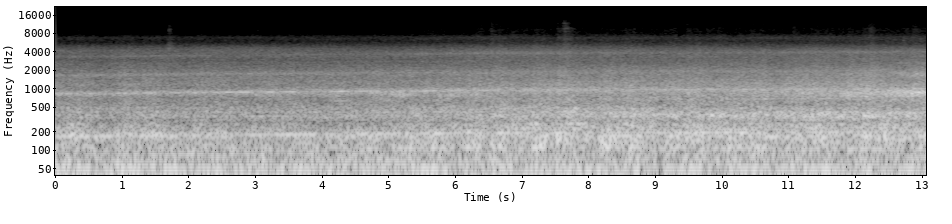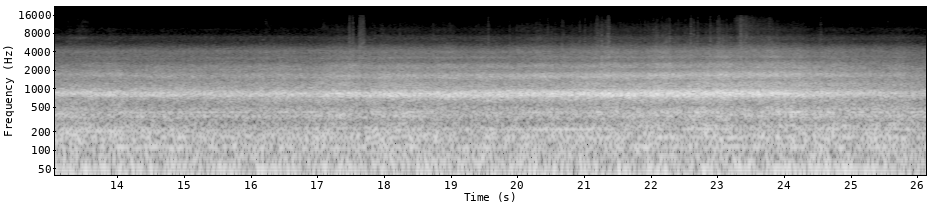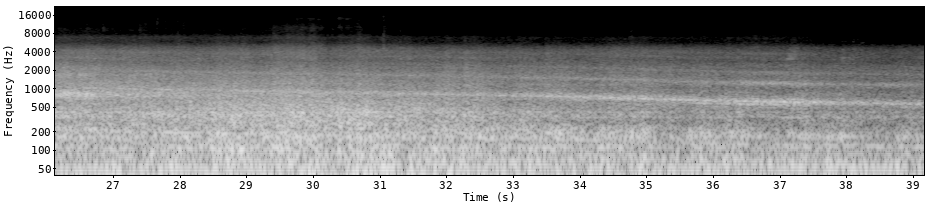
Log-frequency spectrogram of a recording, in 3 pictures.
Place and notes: Monastiraki Station Athens, Greece - (535) Metro ride from Monastiraki to Ethniki Amyna
Binaural recording of a metro ride with line M3 from Monastiraki to Ethniki Amyna. It is pretty long with very regular periods between the stations.
Recorded with Soundmann OKM + Sony D100
10 March 2019, 16:35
